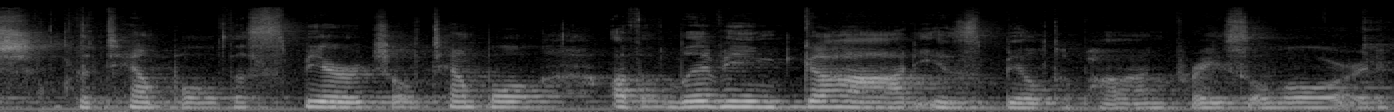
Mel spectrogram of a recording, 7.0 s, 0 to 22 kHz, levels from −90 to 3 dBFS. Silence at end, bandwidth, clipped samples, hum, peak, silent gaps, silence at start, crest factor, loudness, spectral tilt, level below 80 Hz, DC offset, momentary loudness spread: 0 s; 16.5 kHz; under 0.1%; none; -20 dBFS; none; 0 s; 16 dB; -36 LUFS; -6 dB/octave; -62 dBFS; under 0.1%; 9 LU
